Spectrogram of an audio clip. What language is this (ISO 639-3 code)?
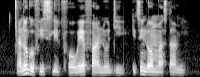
pcm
